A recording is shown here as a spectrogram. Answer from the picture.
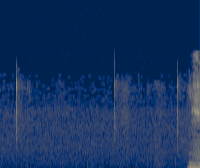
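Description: A few faint ticks of a ballpoint pen writing on a textbook page; a man's voice starts near the end.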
